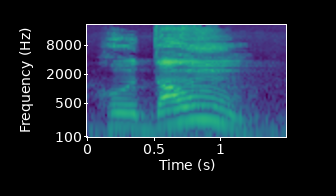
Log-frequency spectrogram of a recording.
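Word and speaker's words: هُدًى: wow in between then you don't pronounce noon but you pronounce who don't because of the wow if you stop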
